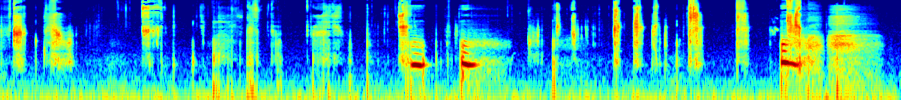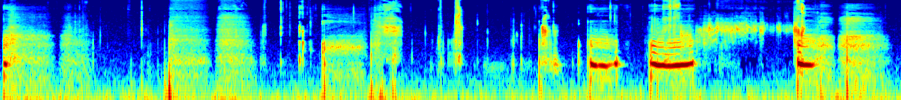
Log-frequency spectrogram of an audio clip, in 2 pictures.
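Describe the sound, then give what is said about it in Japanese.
Wet licking and mouth sounds, close and intimate: many short smacks and soft clicks in an irregular rhythm, mixed with quiet breathy sighs and whisper-like exhalations. “ほら、このまま舐めますよ。”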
